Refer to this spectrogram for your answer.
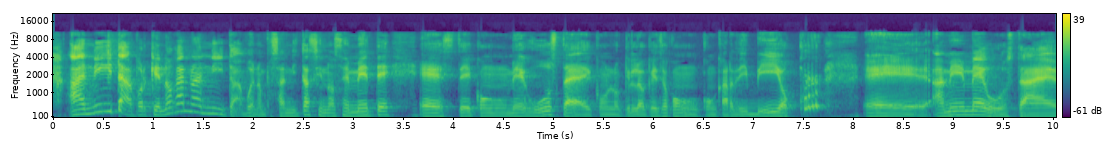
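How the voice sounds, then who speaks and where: A man talks at a fairly slow pace in an animated tone. Noticeable background noise sits behind him. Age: young. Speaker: podcast host. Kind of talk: casual chat.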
